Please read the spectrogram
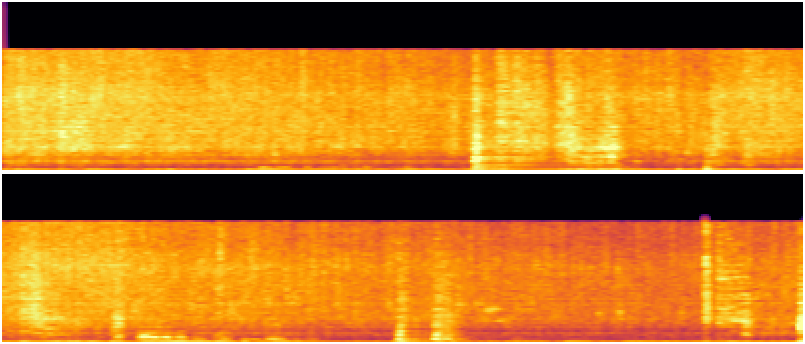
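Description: Food sizzling and frying in a large aluminium kadai over a wood fire while it is stirred with a long metal ladle, a steady hiss broken by a few clinks and scrapes of the ladle against the pan.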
